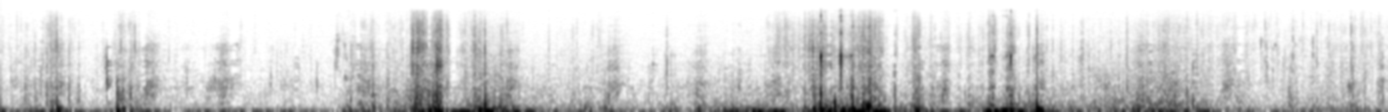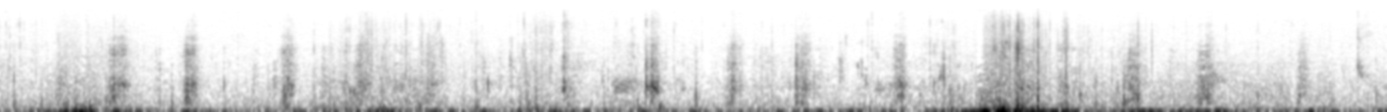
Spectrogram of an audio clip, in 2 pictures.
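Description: A person biting and chewing a strip of yellow pepper: steady chewing with louder bites about three seconds in, again around five to six seconds in, and once more late on.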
